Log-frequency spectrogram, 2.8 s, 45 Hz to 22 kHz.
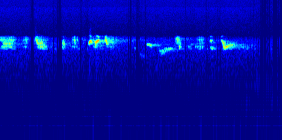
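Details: Great tit mother and chicks, 29 April 2023: rapid high-pitched chirping, several short squeaky notes tumbling together in under three seconds, ending in a slurred downward twitter.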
